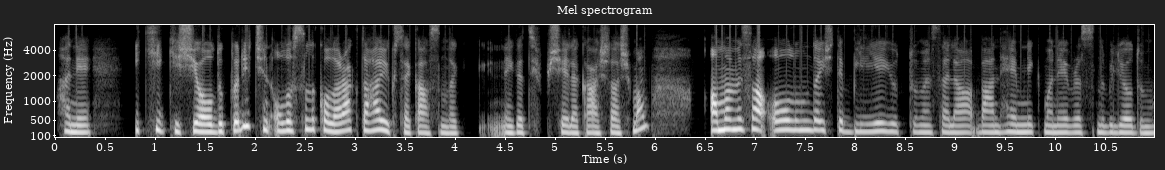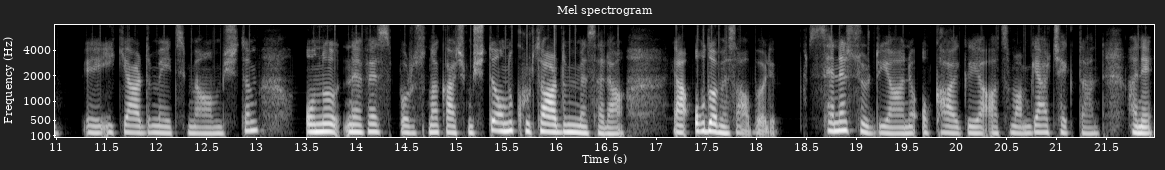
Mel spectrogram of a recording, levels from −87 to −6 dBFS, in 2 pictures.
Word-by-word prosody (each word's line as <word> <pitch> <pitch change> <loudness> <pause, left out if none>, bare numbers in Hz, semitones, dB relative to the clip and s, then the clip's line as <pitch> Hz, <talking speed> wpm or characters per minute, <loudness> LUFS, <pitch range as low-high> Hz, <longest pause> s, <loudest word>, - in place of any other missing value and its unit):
Hani 185 -3 0 0.4
2 230 0 -2
kişi 200 0 +1
oldukları 200 - +4
için 340 -8 +1
olasılık 235 +3 0
olarak 225 +3 +3
daha 240 +2 +3
yüksek 185 -7 -1
aslında, 170 0 -3
ııı, 165 0 -12
negatif 175 0 -4
bir - - -11
şeyle 180 -3 -2
karşılaşmam 175 - -3 0.6
ama 240 +2 +8
mesela 260 -1 +4
oğlumda 245 0 +1
işte 230 -3 -5
bilye 205 +1 -2
yuttu 200 -2 -7
mesela. 180 -1 -5
Ben 185 0 -4
Heimlich 190 0 -3
Manevrası'nı 180 +1 -5
biliyordum, 175 -2 -4 0.2
eee, 175 +1 -4
ilk 175 +1 -5
yardım 180 -1 -1
eğitimi 165 0 -4
almıştım. 160 +8 -3 0.5
Onu 200 0 +7
nefes 195 0 +2
borusuna 180 +1 -1
kaçmıştı, 180 +5 -1
onu 220 +1 +6
kurtardım 195 -3 +4
mesela. 160 -2 0 0.5
Ya, 180 -1 +3
o 215 0 +5
da 210 -2 +8
mesela 165 - -1
böyle - - -6 0.3
sene 225 +1 +3
sürdü 190 -7 -3
yani 160 -1 -1
o 180 -2 -6
kaygıyı 170 -1 -2
atmam 165 0 -4
gerçekten. 170 -3 -5 0.3
Hani, 165 -3 +3
185 Hz, 140 wpm, -22 LUFS, 170-210 Hz, 0.6 s, ama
